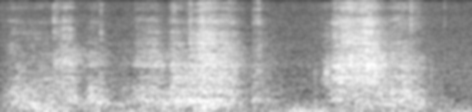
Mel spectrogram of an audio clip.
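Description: Aluminium glue-remover mold holding a phone screen being slid and shifted on a wooden desk, scraping and rubbing in three short rasping bursts, the last the loudest.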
